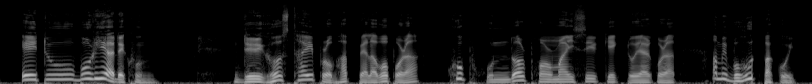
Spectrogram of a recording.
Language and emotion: Assamese, surprised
